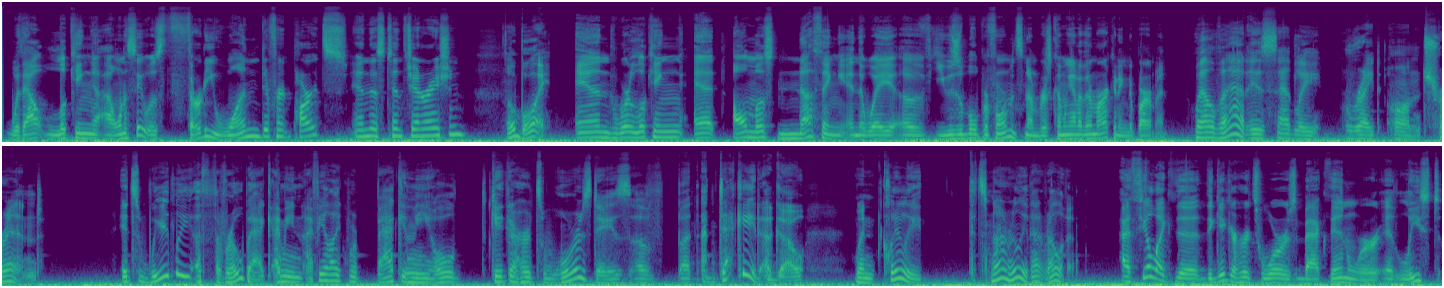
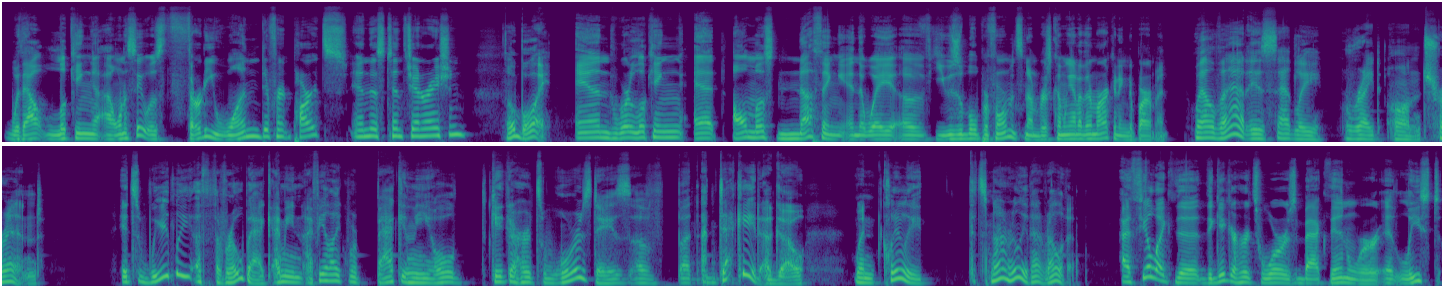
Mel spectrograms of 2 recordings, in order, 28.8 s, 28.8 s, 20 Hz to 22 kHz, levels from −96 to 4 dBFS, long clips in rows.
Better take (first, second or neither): second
